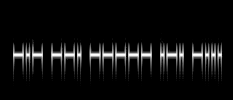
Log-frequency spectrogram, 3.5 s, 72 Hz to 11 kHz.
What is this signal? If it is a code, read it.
Morse code, heard as a keyed tone, about 25 wpm, 700 Hz. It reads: KG0RB
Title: USA Call Signs - 5 Characters - Repeated 3x - 25wpm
